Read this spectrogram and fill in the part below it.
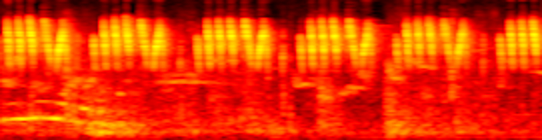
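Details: Lively, varied bar-winged prinia singing, a songbird training recording: rapid trains of sharp, buzzy pulsed notes repeated in short bursts roughly every half second, with faint thin whistles in the gaps.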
